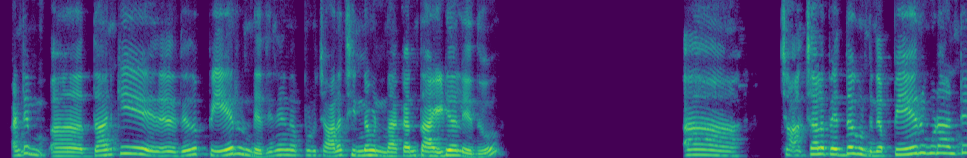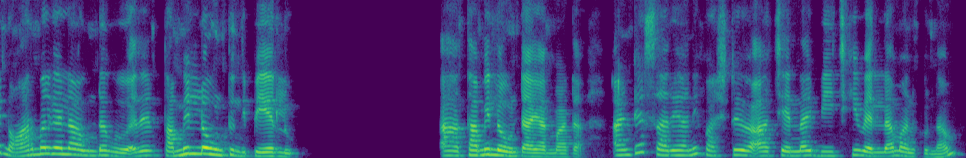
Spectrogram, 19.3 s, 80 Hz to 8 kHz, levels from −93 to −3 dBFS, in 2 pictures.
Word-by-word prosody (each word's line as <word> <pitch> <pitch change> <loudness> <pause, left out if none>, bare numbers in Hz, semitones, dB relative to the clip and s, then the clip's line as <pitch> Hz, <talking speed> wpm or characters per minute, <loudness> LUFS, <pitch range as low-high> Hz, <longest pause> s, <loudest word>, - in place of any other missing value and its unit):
అంటే 340 - -2 0.3
ఆహ్, 205 -2 +2
దానికి 275 +7 +1 0.5
అదేదో 235 +7 +1
పేరుండేది 235 - +1
నేను 255 -1 0
అప్పుడు 240 -1 -8
చాలా 200 +4 +1
చిన్నగున్న 240 -2 +2
నాకంత 215 +4 0 0.2
ఐడియా 245 +4 +6
లేదు. 160 0 -2 2.0
ఆ! - - +1 0.9
చా - - -4 0.2
చాలా 295 +1 +5
పెద్దగుంటుంది. 280 -6 +3
ఆ - - -20
పేరు 310 +6 +3
గూడా 345 0 +1
అంటే 350 +3 -4
నార్మల్‌గా 275 +10 +1
ఇలా 280 -2 +2
ఉండవు. 225 -3 -3
అదేదో 230 +3 -2
తమిళ్‌లో 310 +8 +4
ఉంటుంది 245 -6 -4
పేర్లు. 195 -3 +1 1.6
ఆ! - - -1 0.2
తమిళ్లో 250 0 +4
ఉంటాయనమాట. 170 -4 0 0.5
అంటే 260 +9 -4
సరే 240 -2 -1
అని 280 +6 -4
ఫస్ట్ 235 +2 -6 0.3
ఆ - - -1 0.2
చెన్నై 225 0 0
బీచ్‌కి 215 +4 -7
వెళ్ళామనుకున్నాం. 190 - -3
235 Hz, 120 wpm, -23 LUFS, 200-270 Hz, 2.0 s, ఐడియా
